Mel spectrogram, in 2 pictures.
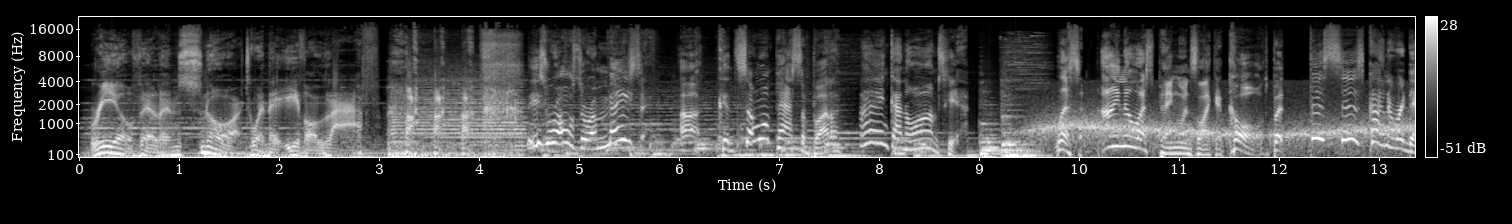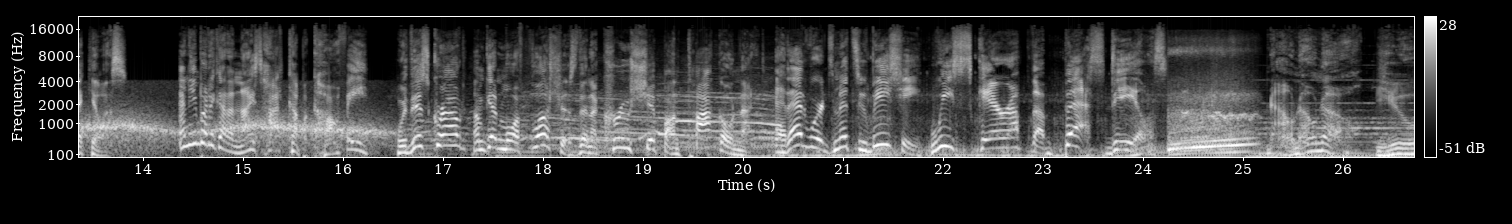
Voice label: voiceover commercial men; Chicago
